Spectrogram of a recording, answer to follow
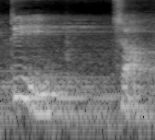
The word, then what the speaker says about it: teacher: the same way so i may take stress on the first syllable t and whereas there is no stress on second syllable chart that means i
